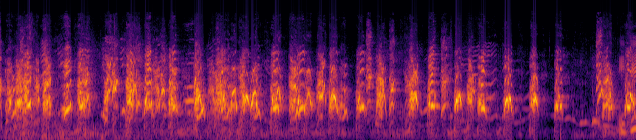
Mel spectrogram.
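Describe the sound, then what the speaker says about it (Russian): Chihuahua dogs bark close and loud in a rapid, overlapping string of high yips, sharp barks and a few whimpers that continue for several seconds. "противные собачки"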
